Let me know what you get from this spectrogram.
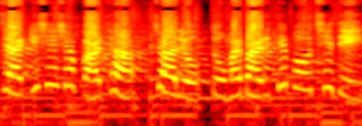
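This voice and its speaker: A woman's voice: very high voice, animated, moderate pace, over music. Woman playing a tiny-voiced, kind little bird. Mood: caring. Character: kind-hearted, earnest young female bird. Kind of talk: children's cartoon voice acting.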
